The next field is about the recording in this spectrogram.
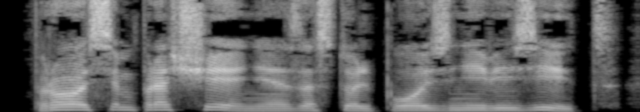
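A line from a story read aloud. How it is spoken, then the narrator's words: Harsh guttural spirit voice. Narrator (Russian): резким гортанным голосом произнес дух Осталы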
